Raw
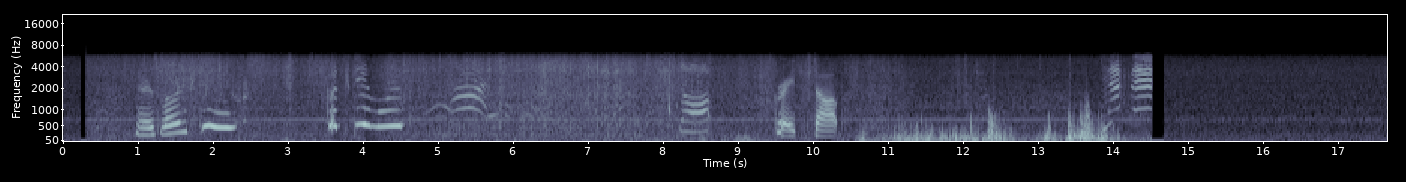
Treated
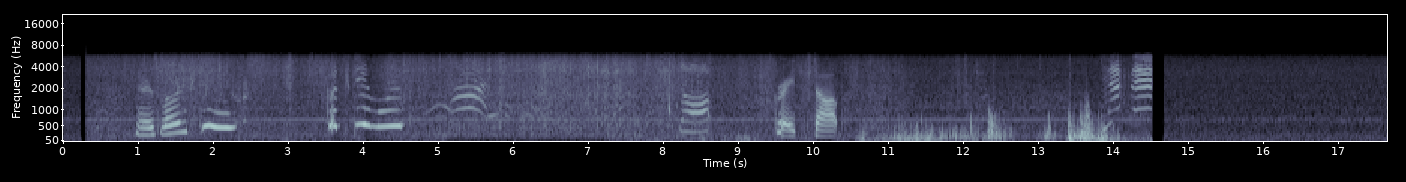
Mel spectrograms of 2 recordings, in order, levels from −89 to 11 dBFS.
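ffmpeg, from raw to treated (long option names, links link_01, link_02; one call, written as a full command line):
ffmpeg -i in.wav -af "asetnsamples=nb_out_samples=441:pad=0,asendcmd='5.11 highpass f 180;7.27 highpass f 74;11.7 highpass f 180;13.41 highpass f 45',highpass=81" out.wav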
